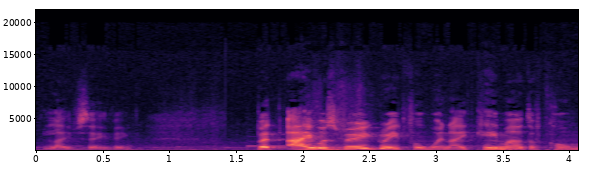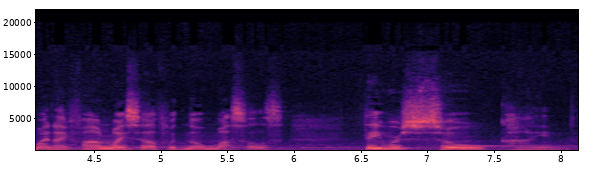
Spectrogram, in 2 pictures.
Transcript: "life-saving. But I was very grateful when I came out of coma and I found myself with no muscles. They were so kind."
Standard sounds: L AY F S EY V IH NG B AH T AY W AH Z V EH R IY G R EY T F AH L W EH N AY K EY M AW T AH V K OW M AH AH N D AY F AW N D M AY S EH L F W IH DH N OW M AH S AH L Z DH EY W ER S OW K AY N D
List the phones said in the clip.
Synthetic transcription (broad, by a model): L AY F S EY V IH NG B AH T AY W AH Z V EH R IY G R EY T F L W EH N AY K EY M AW T AH V K OW M AH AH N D AY F AW N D M AY S EH L F W IH DH N OW M AH S L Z DH EY W ER S OW K AY N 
